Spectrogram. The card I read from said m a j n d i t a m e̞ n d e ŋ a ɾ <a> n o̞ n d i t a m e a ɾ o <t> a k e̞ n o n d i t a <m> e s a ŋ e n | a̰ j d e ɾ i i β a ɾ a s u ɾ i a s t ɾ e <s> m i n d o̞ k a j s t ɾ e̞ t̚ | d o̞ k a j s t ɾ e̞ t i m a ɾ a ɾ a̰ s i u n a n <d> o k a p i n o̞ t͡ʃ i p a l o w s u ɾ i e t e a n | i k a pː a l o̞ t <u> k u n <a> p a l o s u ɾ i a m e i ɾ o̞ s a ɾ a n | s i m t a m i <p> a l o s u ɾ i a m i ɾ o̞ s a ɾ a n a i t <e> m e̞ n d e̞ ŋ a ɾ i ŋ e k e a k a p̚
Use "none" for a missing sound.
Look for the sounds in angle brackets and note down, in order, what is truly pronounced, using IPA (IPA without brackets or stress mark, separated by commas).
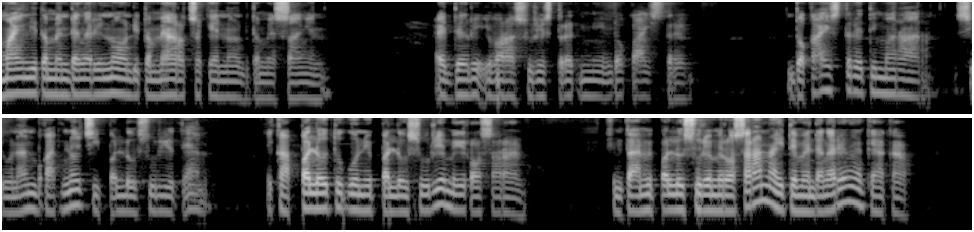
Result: i, t͡ʃ, m, t, b, u, i, p, e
